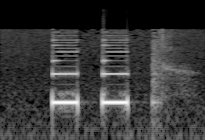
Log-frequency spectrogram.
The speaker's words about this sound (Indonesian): kadarullah terputus sambungan teleponnya Ibu Reni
